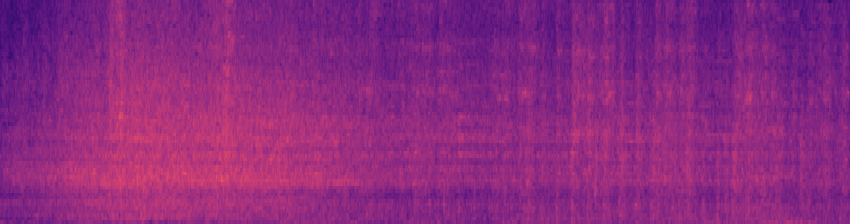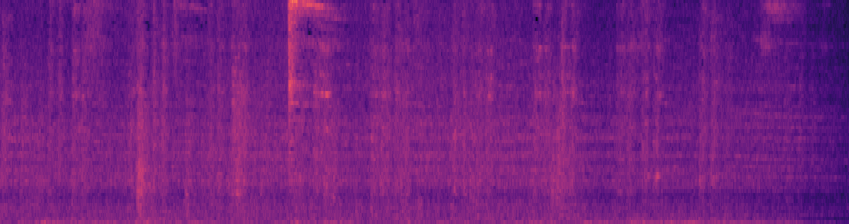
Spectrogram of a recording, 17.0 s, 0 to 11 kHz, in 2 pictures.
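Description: Two JNR Class DD51 diesel-hydraulic locomotives passing at speed with their engines running, followed by a long train of tank wagons rumbling by with wheels clicking over the rail joints. The sound drops away near the end as the last wagon passes.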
